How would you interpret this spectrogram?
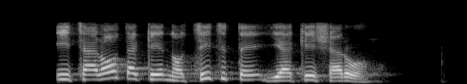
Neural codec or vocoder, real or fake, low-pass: codec, 16 kHz, 0.9 kbps, LongCat-Audio-Codec; fake; 7.2 kHz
